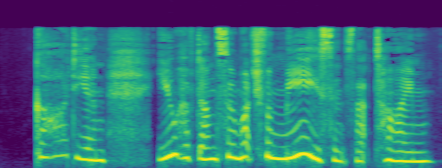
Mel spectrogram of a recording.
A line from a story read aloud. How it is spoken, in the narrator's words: I cried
